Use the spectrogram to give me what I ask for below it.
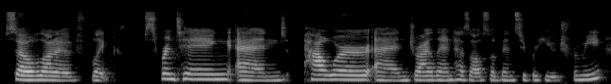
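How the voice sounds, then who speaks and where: A woman's voice: medium pitch, fairly even intonation, measured pace, clean tone. Chatty teenage girl full of ums. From Canada. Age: teens. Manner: chatty, many ums and likes, laughs often. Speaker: swimmer interviewee. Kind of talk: casual interview answers.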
